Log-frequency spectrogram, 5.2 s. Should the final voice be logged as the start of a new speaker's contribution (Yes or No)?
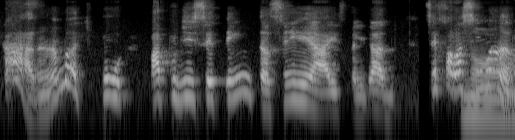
No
